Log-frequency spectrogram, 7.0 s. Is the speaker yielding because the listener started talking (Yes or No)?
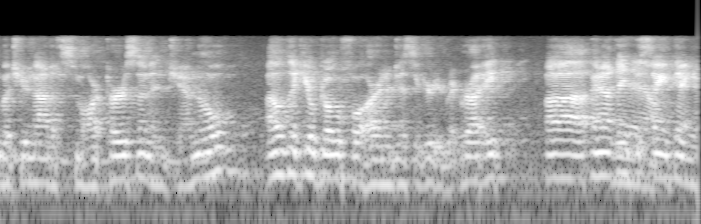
No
